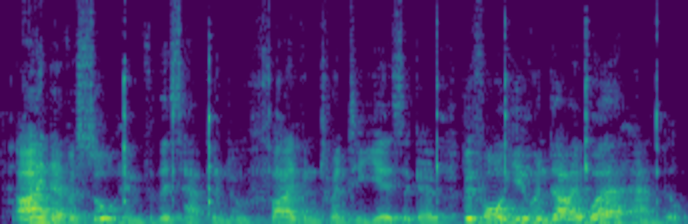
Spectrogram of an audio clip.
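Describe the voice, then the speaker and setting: A man as a genial, high-voiced young gentleman. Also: distant mic, a little hiss or hum, lightly acted. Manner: polite, tactful, chatty storytelling. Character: genial, well-bred young London gentleman telling tales. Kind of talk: radio play acting. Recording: echoey room, off the mic.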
